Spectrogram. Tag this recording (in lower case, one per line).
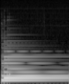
acoustic guitar
music
strum
musical instrument
guitar
plucked string instrument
